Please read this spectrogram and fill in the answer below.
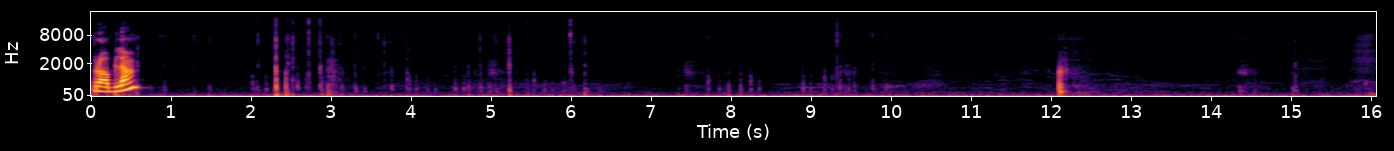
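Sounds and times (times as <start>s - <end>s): keyboard typing clicks: 0.8s - 6.4s.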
